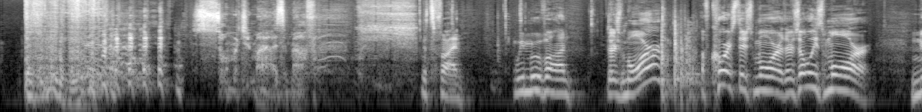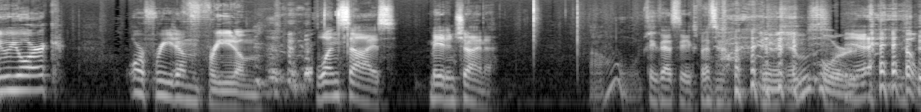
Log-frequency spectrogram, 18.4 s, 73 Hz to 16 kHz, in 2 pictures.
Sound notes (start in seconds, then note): 0.2 sputters; 3.5 centering breath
